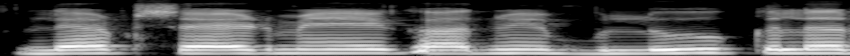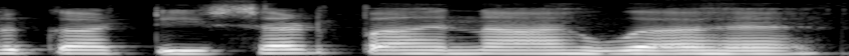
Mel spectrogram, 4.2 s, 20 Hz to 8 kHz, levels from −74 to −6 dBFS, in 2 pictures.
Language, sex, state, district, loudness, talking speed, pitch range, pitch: Hindi, male, Jharkhand, Deoghar, -14 LUFS, 185 wpm, 175-190 Hz, 180 Hz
